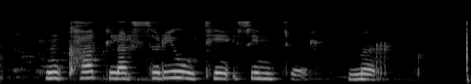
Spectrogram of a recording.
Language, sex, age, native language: Icelandic, male, 7, Icelandic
